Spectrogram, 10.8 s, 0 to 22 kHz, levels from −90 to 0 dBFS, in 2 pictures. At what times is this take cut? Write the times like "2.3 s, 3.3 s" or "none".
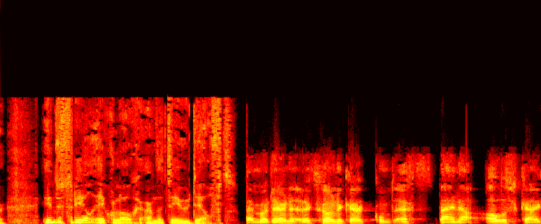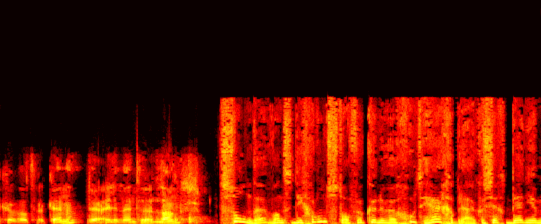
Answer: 6.3 s, 7.6 s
